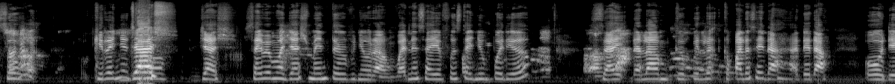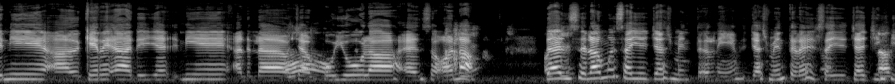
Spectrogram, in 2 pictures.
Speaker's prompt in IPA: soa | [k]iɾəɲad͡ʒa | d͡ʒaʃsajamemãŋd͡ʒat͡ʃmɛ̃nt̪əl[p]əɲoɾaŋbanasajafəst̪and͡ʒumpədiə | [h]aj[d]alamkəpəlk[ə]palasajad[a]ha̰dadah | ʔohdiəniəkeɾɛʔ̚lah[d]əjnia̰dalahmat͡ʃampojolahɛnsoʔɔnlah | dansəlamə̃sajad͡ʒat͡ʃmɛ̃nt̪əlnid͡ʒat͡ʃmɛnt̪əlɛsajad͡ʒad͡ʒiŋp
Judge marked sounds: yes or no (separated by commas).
yes, yes, no, yes, yes, yes, yes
